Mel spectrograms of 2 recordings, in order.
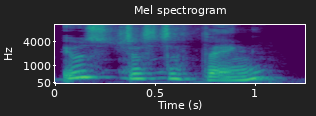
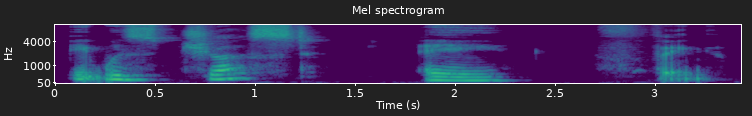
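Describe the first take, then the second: First: Higher, offhand retelling of his excuse; quoting him, as if it were nothing; retold casual dismissal. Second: Word by word with long pauses, fading out; hurt, halting repetition of his phrase; slow, pondering echo. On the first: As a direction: toss it off lightly, lifting at the end. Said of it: "He said he hadn't really thought about it". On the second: Acted. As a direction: turn each word over slowly, trailing to near nothing. Turning his phrase over in thought.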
